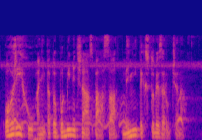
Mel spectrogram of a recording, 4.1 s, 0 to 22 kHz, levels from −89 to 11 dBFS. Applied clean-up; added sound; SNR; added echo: none; Bark / Cricket; 14 dB; none.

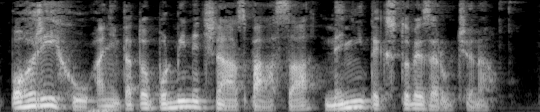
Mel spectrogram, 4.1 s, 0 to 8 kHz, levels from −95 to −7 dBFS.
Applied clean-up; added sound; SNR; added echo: none; none; none; none.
